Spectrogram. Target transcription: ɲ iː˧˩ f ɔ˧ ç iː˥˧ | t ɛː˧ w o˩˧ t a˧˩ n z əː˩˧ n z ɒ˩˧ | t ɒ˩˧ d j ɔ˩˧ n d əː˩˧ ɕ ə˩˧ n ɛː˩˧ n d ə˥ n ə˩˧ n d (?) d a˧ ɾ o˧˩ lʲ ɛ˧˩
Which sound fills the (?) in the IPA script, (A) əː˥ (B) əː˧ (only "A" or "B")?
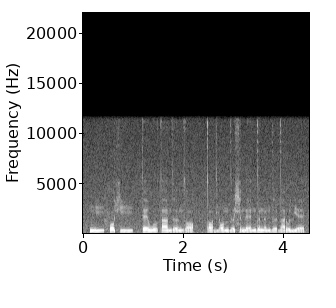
B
